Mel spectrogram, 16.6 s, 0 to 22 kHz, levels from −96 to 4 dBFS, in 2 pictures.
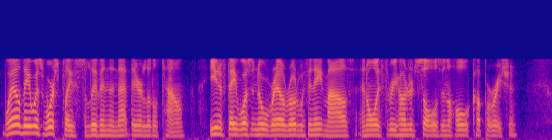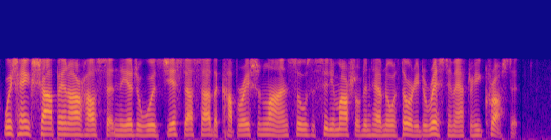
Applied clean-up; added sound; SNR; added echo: none; none; none; none.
